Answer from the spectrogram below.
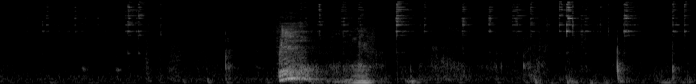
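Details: Cough recorded on October 17.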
